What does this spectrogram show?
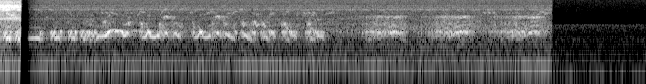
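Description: A bird calling in a quick string of short warbling, chirping notes over a low steady hum; the sound cuts off abruptly about five and a half seconds in.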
